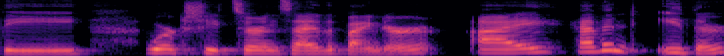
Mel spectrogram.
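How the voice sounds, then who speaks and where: This woman's pitch swings very widely as she talks. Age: 50s. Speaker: podcast host. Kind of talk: interview.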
